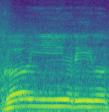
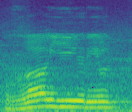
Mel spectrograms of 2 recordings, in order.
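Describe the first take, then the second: First: It starts with a plain hard g sound. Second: It starts with a raspy sound from the throat. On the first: The speaker calls it wrong. "tidak seperti huruf G dalam bahasa kita ya, bukan ghairil" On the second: The speaker calls it right. "harus dari tenggorokan"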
